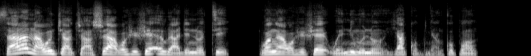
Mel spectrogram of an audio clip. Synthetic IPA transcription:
saː˨˦ɾã˦nã˨wɔ˦n̩˦tʰu˦a˨tʰʊ˨a˨sʊ˦a˨wɔ˦ɕᶣɪ˦ɕᶣɛ˦æ˦wu˨ɾa˨dɪ˦nʊ̃˦tʰɪ˦ | wɔ˦na˨wɔ˦ɕᶣɪ˦ɕᶣɛ˦wɔ˨æ˨nĩ˦mũ˦nʊ̃˦ja˦kʰɔ˨b̚ɲã̰˨ŋko˦pʰɔ̃˦n

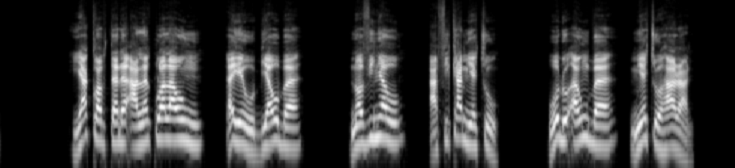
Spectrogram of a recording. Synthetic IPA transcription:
ja˦kɔ˨bt̪ɛ˨ɖɛ˦ʔa˨l̃ɛ̃˦klɔ˦la˦wo˦ŋũ˦ | e˦jɛ˦wo˨bi˦a˨wo˦bɛ˦ | nɔ̃˨vi˦ɲɛ̃˦wo˦ | a̰˨fi˦ka˦mĩ˨ɛ˨t͡ʃo˦ | wo˦ɖo˨ʔɛ˦ŋũ˦bɛ˦ | mĩ˦ɛ˦t͡ʃo˦ɦa˦ɾa̰˨n

